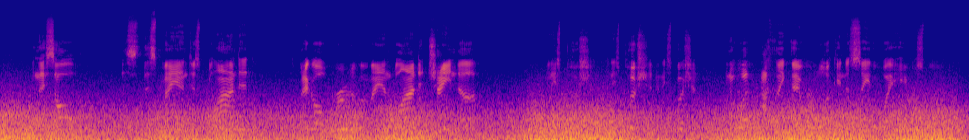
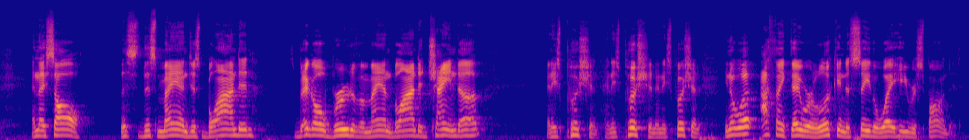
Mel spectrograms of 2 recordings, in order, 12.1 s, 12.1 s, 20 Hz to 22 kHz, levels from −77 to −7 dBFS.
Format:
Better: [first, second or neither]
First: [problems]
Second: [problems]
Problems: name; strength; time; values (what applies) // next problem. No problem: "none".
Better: second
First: wind noise on the microphone; heavy; 4 dB above the speech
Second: none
